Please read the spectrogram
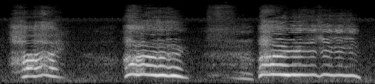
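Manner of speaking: high, loud cries building in panic; wordless yelps of fright, rising and stretched; terrified stammer. Acted. Peter trying to speak as the figure comes, terrified cries. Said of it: "He was terrified".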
